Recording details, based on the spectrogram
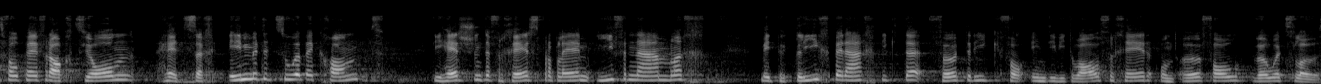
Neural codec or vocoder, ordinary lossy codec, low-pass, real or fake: vocoder, 22.05 kHz, 80 mel bands, Vocos; Opus, 32 kbps; 9.9 kHz; fake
